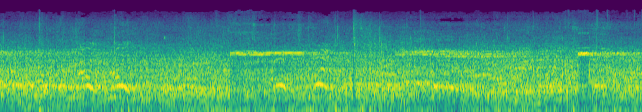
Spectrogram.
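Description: Volleyball gym din: ball contacts and bounces, short sneaker squeaks on the court floor, and long high whistle blasts from nearby courts, over steady crowd chatter in a large echoing hall. A sharp ball hit comes near the end.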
